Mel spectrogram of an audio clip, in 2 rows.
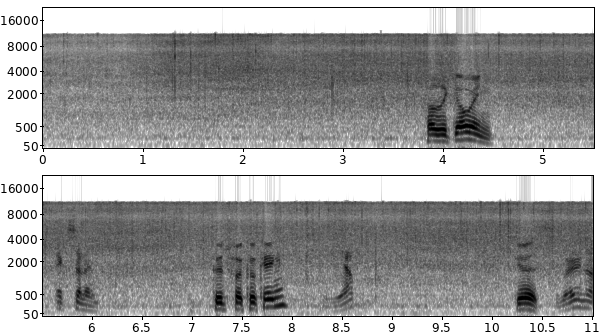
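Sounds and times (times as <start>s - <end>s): food sizzling in a pan: 0.0s - 11.0s.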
